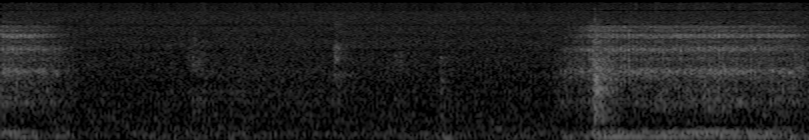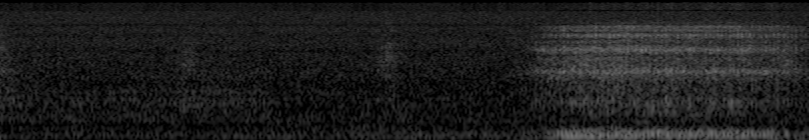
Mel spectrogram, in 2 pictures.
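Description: Two long, low, vibrating snores about four seconds apart, with quiet breathing between; ordinary sleep snoring.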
